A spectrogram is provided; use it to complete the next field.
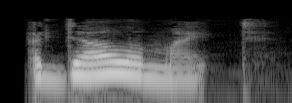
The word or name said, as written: adullamite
